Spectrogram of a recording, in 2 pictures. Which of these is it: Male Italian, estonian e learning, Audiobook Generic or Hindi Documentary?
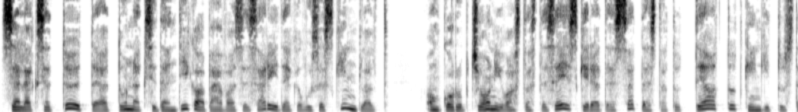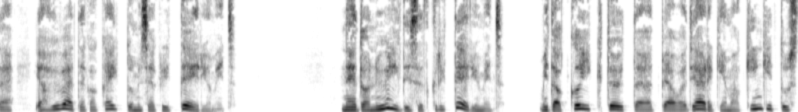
estonian e learning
